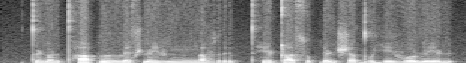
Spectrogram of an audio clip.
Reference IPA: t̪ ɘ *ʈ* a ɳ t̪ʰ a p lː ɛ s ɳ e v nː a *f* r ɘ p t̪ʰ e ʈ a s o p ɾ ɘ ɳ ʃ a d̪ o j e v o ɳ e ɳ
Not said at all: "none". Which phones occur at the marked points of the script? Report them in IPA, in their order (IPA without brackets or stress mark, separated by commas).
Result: ɳ, v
